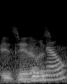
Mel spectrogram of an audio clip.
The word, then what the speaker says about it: Zeno: So I understand Zeno and, am I saying it right? Zeno is correct.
